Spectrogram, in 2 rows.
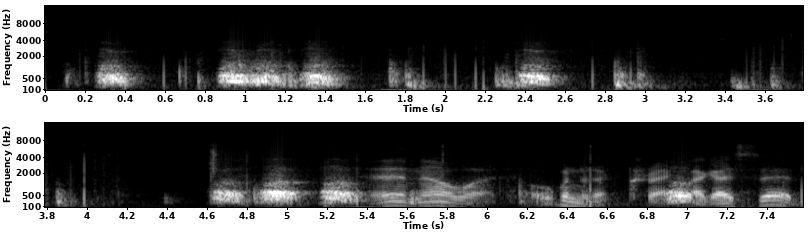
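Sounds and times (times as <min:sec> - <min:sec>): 
dog shut in a back room barking behind a door: 0:00.0 - 0:03.0, 0:04.6 - 0:05.7, 0:06.8 - 0:07.2
speech: 0:05.6 - 0:07.5.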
